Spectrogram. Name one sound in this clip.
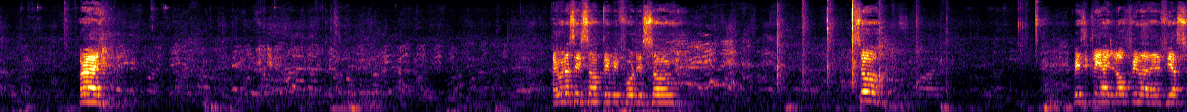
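A young man shouts and sings hoarsely into a microphone over loudspeakers.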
